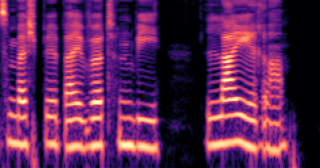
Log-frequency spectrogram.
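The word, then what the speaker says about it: læra: Bei Leira, wir als Deutsche, wir sehen da ein A und ein E und wir würden wahrscheinlich irgendwie lesen wie Leira. Aber im Isländischen wird es als AI ausgesprochen und damit ihr wisst, was Leira heißt, also Leira heißt lernen.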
